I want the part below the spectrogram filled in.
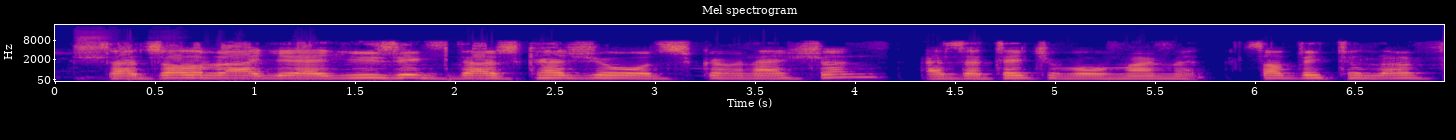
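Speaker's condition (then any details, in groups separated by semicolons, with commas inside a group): Cerebral palsy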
